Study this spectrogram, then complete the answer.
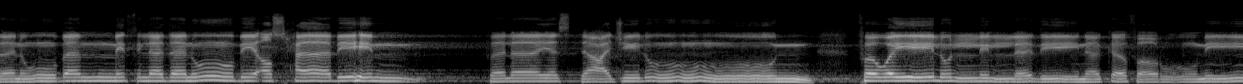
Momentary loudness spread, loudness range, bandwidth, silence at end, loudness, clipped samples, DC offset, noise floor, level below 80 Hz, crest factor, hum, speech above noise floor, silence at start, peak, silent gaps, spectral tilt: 10 LU; 4 LU; 11.5 kHz; 0 s; -24 LUFS; under 0.1%; under 0.1%; -48 dBFS; -64 dBFS; 18 dB; none; 24 dB; 0 s; -6 dBFS; none; -6 dB/octave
